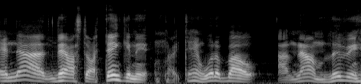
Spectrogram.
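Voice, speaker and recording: Lively intonation marks a man speaking with an American accent at a fairly quick pace. The sound is dry and close with no echo, on a very clean recording with a silent background. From New York City inner city. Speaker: podcast guest. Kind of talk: casual chat. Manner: halting, many repeated words.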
